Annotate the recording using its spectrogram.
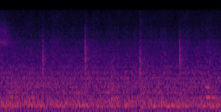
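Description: A few light, sharp clicks at uneven intervals, four in two seconds, over a steady low room hum.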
